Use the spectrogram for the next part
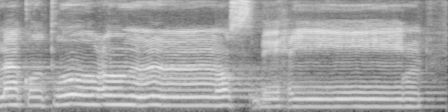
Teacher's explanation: یہاں پر تنوین کے بعد میم حروف یومن میں سے تو ادغام ناقص ہوگا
